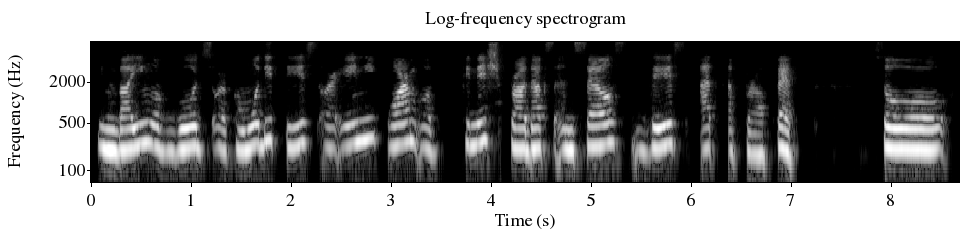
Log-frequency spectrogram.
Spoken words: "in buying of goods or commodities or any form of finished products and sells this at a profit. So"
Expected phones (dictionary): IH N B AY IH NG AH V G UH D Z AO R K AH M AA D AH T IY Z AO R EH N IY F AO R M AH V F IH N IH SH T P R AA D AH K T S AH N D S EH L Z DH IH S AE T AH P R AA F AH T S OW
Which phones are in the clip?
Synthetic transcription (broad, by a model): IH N B AY IH NG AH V G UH D S AO R K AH M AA D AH T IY S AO R EH N IY F AO R M AH V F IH N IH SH P R AA D AH K T S AH N D S EH L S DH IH S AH T AH P R AA F AH T S OW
